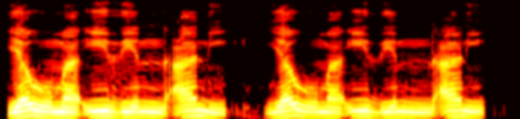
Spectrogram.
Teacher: Ini ada tanwin menghadapi ain. Itu izhar halki.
